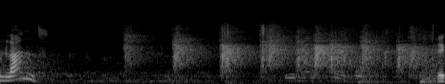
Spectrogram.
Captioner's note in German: Beifall bei der FDP und bei Abgeordneten der SPD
